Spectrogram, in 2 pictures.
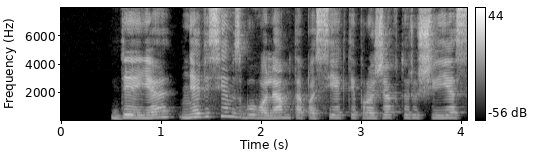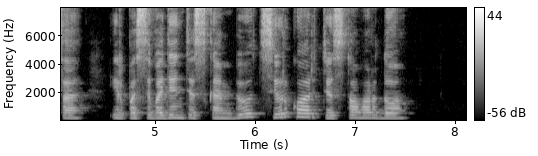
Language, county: Lithuanian, Panevėžys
